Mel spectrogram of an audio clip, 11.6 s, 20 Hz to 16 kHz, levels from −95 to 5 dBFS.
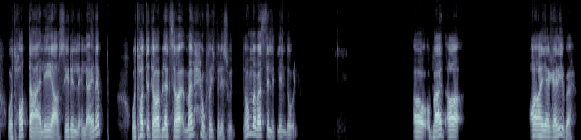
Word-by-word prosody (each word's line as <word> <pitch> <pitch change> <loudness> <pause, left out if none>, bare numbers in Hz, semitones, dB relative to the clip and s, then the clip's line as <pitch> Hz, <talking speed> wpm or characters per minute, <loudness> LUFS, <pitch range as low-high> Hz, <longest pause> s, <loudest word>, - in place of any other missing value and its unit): وتحط 150 +8 -1
عليه 125 +6 +1
عصير 140 +8 -1
ال 135 -3 -6
العنب 115 - -2 0.6
وتحط 165 +7 +1
توابلك؛ 155 +2 +3
سواء 145 +1 +4
ملح 160 +4 -1
وفلفل 150 -6 -9
أسود، 95 -4 -14 0.2
هم 200 +4 -1
بس 165 -1 +1
ال2 135 -2 -10
دول. - - -11 2.3
آه، 130 -2 +2
وبعد 140 +7 +3
آه. 150 -1 +3 1.4
آه 155 +1 +4
هي 150 -1 +2
غريبة. 140 +1 -3
145 Hz, 110 wpm, -23 LUFS, 130-155 Hz, 2.3 s, سواء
